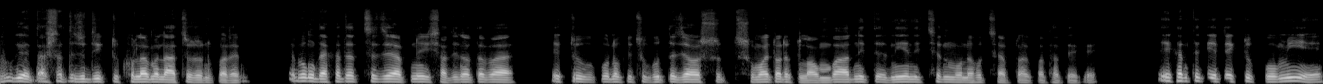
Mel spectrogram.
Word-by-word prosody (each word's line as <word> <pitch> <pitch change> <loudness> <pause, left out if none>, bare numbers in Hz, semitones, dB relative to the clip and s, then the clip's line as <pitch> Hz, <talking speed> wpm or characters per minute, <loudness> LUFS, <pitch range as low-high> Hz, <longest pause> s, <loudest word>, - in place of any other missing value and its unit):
ভুগে 150 +1 +3
তার - - +1
সাথে 155 -1 -4
যদি 130 0 -1
একটু 130 - -8
খোলামেলা 120 -2 +4
আচরণ 105 -3 -2
করেন। 100 0 0 0.5
এবং 160 0 +2
দেখা 130 +2 +3
যাচ্ছে 140 +1 -1
যে 135 - +4
আপনি 130 +4 -2 0.2
স্বাধীনতা 115 +2 0
বা 115 -1 +5 0.6
একটু - - -5 0.2
কোন 125 -1 -1
কিছু 120 -1 -8
ঘুরতে 120 +2 -1
যাওয়ার 115 -2 +5
স - - -13 0.3
সময়টা 115 +1 +1
অনেক 120 -2 -3
লম্বা 100 +5 +2 0.2
নিতে, 125 0 -2
নিয়ে 120 +1 +4
নিচ্ছেন 115 +3 -5
মনে 105 -1 0
হচ্ছে 110 - -9
আপনার - - -5
কথা - - -7
থেকে। - - -8 0.8
এখান 160 0 +2
থেকে 165 -1 -3
এটা 140 +2 -5
একটু 150 - -3 0.2
কমিয়ে 140 +3 +3
120 Hz, 170 wpm, -23 LUFS, 115-135 Hz, 0.8 s, বা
